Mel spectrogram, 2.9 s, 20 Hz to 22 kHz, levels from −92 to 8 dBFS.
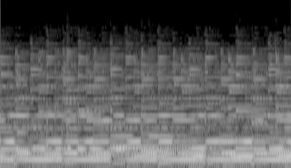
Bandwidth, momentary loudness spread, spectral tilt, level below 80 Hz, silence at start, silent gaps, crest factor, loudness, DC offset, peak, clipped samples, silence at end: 8.8 kHz; 2 LU; -6 dB/octave; -50 dBFS; 0 s; none; 12 dB; -20 LUFS; under 0.1%; -8 dBFS; under 0.1%; 0 s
